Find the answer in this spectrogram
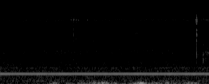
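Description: A steady, unchanging mid-pitched tone, with a faint low rumble in the middle of it.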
